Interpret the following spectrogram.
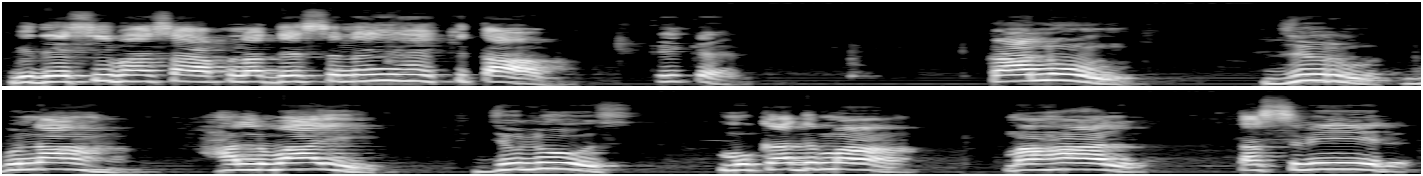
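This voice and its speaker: A woman's voice: fairly high pitch, drawn-out words, pauses often, highs cut off. A woman teaching a grammar lesson, repeating each word and answering her own questions.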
